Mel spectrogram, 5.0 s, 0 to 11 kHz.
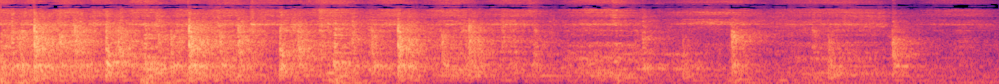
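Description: Russell Newbery RD1 single-cylinder stationary diesel engine running down to a stop: its rhythmic knocking slows, the beats spread further apart and fade over a few seconds.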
